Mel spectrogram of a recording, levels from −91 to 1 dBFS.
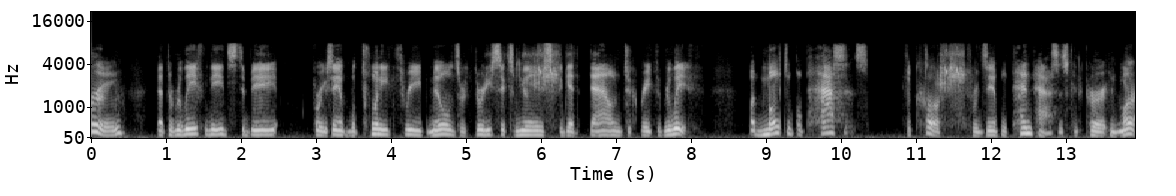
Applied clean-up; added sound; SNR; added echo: neural diffusion model UNIVERSE++.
